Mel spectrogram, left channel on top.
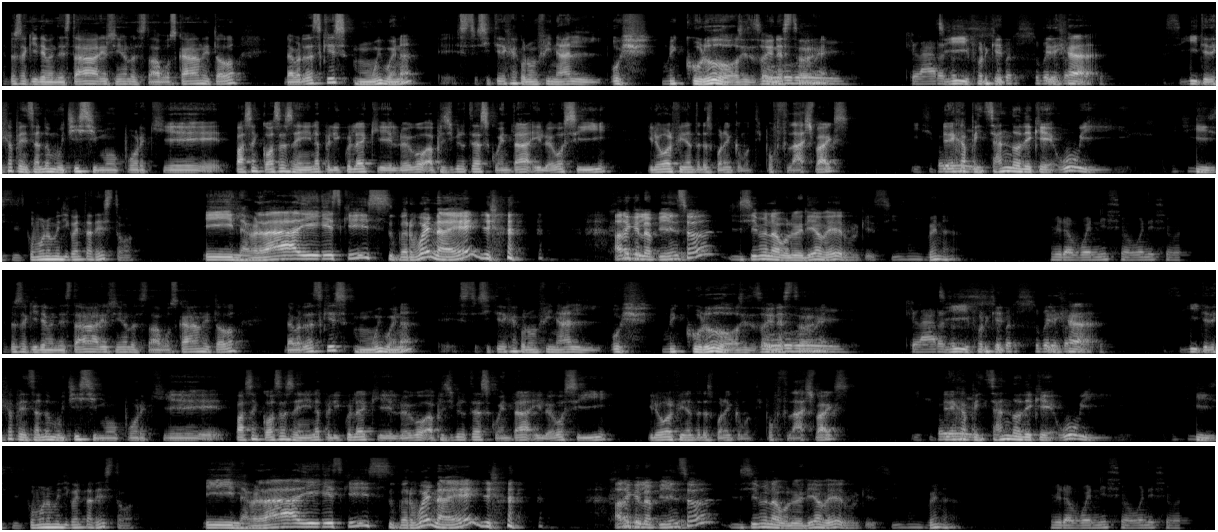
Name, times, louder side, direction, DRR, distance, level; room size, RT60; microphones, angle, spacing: voice 1, 0.0-2.4 2.8-4.2 4.4-8.3 9.4-10.0 10.4-10.9 11.8-18.2 18.6-20.6 21.6-23.2 24.0-25.6 26.3-29.5 30.2-33.9, left 3 dB, 70° left, 0.9 m, -25 dB
voice 2, 7.6-8.5 9.0-10.9 21.5-22.0 30.3-30.8 31.0-31.2 34.8-36.1, equal, 5° left, 0.5 m, -30 dB
14.0 x 12.5 x 3.1 m
head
